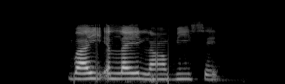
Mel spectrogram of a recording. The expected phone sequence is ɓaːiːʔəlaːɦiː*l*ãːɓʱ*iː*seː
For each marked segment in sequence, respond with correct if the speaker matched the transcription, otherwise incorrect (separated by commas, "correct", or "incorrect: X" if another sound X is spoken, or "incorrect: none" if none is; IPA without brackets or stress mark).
correct, correct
